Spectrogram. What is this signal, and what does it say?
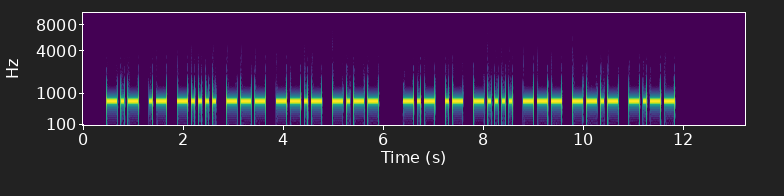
Morse code, heard as a keyed tone, about 17 wpm, 700 Hz. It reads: KA6OQY KA6OQY
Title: USA Call Signs Repeated 2x 17wpm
